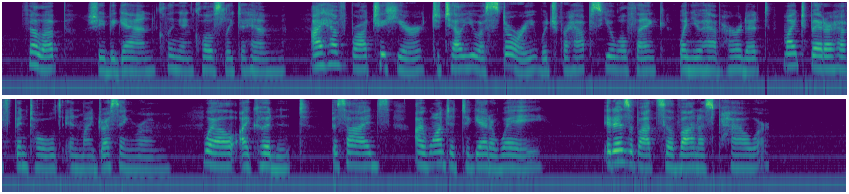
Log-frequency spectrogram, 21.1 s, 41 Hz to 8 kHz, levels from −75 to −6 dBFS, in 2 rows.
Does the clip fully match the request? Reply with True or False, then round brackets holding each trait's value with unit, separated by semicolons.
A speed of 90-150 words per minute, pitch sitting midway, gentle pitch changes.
True (140 wpm; 170 Hz; 2.1 semitones)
